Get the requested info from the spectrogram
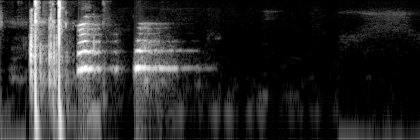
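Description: Two sharp clicks in quick succession, like a wired earbud microphone being handled as the earbuds are pulled out, followed by a short laugh.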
